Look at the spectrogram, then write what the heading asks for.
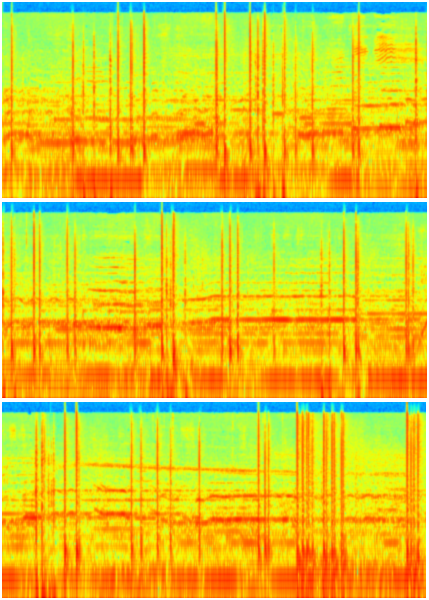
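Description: Starmine fireworks: a quick, irregular string of shell bursts and launch bangs, several a second, with a cluster of the loudest reports near the end, over music accompanying the display.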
